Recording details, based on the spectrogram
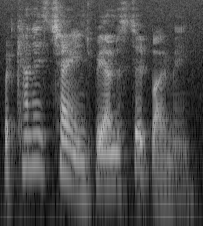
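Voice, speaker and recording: A man's voice: mid-range voice, wildly swooping pitch, fairly quick, gravelly, dark tone, pitched above the performer's own voice, full character voice. A man voicing an anxious, earnest apprentice who asks probing questions in an audiobook. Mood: puzzled, probing. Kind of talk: amateur audiobook character reading.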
